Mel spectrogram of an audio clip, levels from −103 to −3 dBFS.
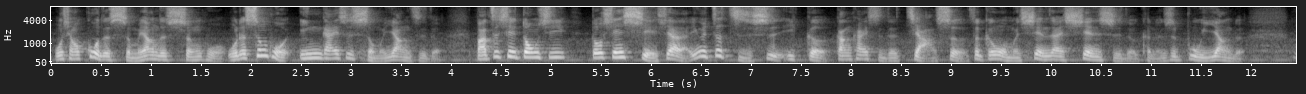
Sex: male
